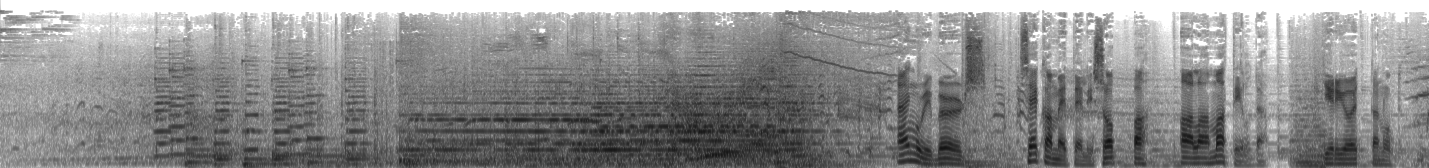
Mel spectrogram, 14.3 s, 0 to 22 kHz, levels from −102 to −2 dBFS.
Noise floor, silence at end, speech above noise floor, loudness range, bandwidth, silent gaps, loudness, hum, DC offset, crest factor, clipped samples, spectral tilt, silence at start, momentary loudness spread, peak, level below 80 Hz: -42 dBFS; 0 s; 25 dB; 9 LU; 16.5 kHz; none; -17 LUFS; none; under 0.1%; 18 dB; under 0.1%; -4 dB/octave; 0 s; 14 LU; 0 dBFS; -38 dBFS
